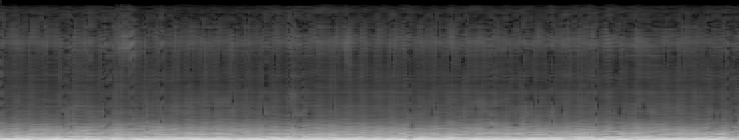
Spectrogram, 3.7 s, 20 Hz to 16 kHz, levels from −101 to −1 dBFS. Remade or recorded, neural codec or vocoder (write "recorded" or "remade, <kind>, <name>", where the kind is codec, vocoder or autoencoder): remade, vocoder, BigVGAN v2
